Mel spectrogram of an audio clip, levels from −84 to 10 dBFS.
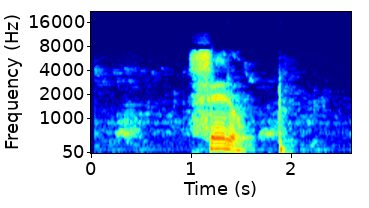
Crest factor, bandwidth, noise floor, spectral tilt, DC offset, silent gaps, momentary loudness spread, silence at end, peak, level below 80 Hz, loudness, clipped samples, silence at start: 20 dB; 9.4 kHz; -50 dBFS; -3.5 dB/octave; under 0.1%; none; 25 LU; 0.65 s; 0 dBFS; -44 dBFS; -16 LUFS; under 0.1%; 0.25 s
